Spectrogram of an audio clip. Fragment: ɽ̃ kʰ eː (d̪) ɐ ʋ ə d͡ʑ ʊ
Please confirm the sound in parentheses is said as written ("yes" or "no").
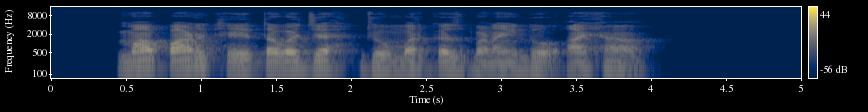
no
